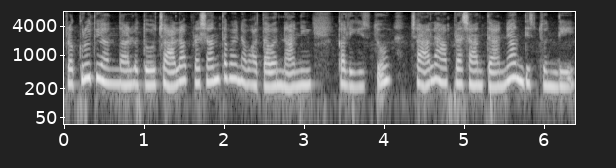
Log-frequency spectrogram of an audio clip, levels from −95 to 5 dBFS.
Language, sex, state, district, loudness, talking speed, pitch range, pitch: Telugu, female, Andhra Pradesh, Krishna, -14 LUFS, 85 wpm, 235-285 Hz, 250 Hz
